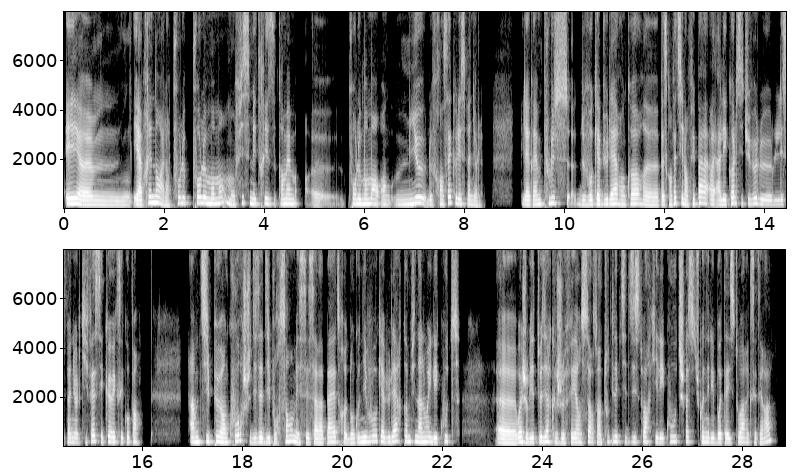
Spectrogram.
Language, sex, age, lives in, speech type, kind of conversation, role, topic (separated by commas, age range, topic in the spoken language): French, female, 40-44, Spain, conversation, podcast, guest, Comment comptes-tu transmettre concrètement ta langue à la génération suivante ?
